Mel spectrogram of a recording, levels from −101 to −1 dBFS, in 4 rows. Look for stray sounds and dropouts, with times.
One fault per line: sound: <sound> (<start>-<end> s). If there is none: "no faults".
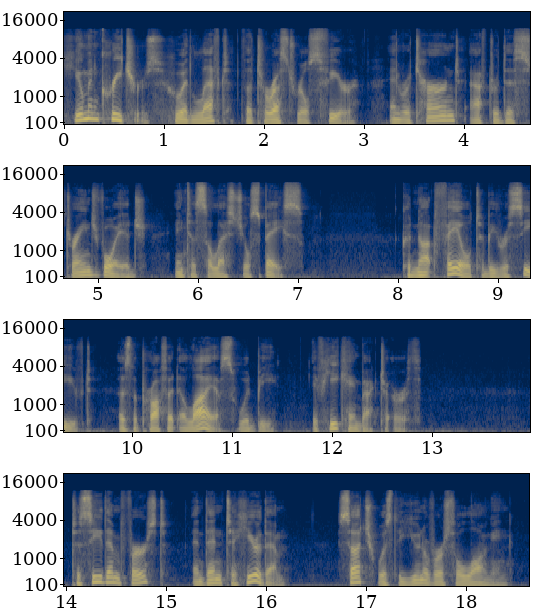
no faults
